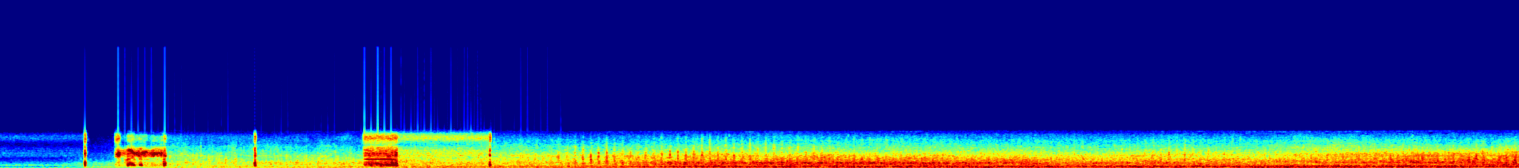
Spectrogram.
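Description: Helicopter engine and rotor noise swells up over a few seconds and then holds steady. Before it, near the start, come a few short clicks and radio squelch bursts.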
